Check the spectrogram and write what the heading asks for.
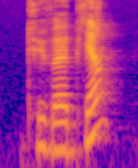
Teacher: Monter l'intonation à la fin de la phrase.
